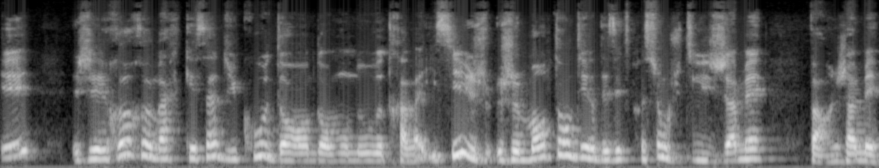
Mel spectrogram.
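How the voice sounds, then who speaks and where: A woman speaks at a fairly quick pace with a dark, mellow tone. Her voice is somewhat breathy and moves in very wide pitch swings. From Wallonia, Belgium (Dinant, Namur region). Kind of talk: casual chat.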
